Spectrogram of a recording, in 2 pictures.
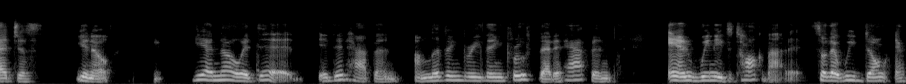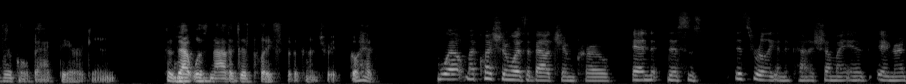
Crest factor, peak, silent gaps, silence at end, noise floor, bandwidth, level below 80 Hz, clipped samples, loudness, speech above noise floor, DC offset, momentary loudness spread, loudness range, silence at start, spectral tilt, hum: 22 dB; -6 dBFS; none; 0 s; -79 dBFS; 10 kHz; -72 dBFS; under 0.1%; -27 LUFS; 52 dB; under 0.1%; 18 LU; 10 LU; 0 s; -5.5 dB/octave; none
